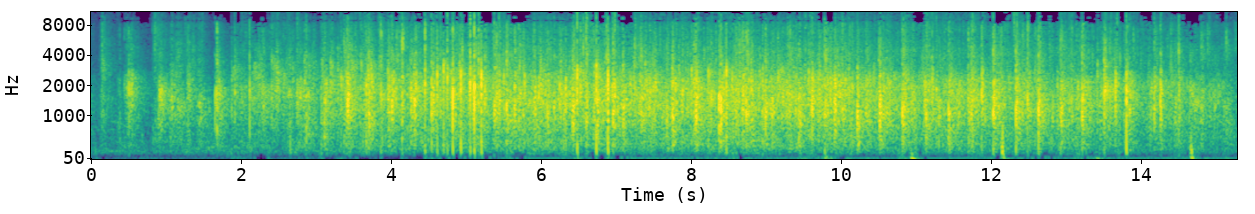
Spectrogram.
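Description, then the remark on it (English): An audience applauds steadily for about fifteen seconds, a dense, even patter of many hands clapping that swells quickly after the first second and holds at a moderate, sustained level. “clap is very weak.”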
